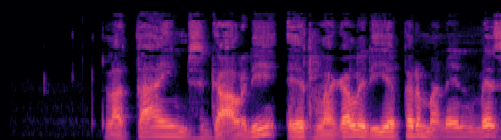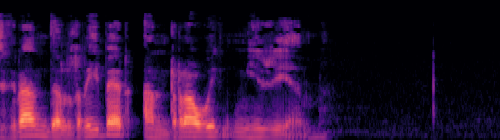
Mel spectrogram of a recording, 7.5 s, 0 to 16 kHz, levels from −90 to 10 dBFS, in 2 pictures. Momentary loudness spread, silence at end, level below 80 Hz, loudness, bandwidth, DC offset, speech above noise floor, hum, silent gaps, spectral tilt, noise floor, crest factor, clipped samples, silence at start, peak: 14 LU; 1.5 s; -58 dBFS; -23 LUFS; 11 kHz; under 0.1%; 52 dB; none; none; -5.5 dB/octave; -74 dBFS; 20 dB; under 0.1%; 0.8 s; -4 dBFS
